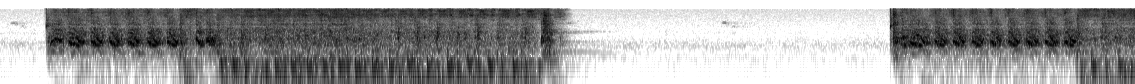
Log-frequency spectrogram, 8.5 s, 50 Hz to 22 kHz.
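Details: Honda CBR1000F after fixing a dead cylinder that left it on three: engine catches and runs a few seconds with a fast, even beat, stops, then restarts just as smoothly; all four cylinders firing; small oil leak remains.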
